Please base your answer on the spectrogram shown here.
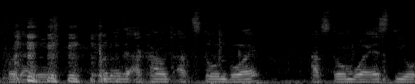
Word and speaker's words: Stonebwoy: From the beginning, if you say boy, I'm like, yeah, it still means boy. It's boy, Stonebwoy, so that you get a pronunciation right.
